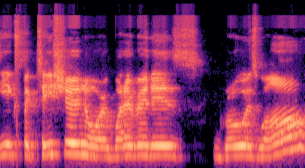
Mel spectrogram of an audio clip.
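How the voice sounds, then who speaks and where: At a very slow pace, a woman speaks with fairly high pitch and fairly even intonation. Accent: French. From France. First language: French. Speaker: YouTuber. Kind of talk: casual chat. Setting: live stream. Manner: halting.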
